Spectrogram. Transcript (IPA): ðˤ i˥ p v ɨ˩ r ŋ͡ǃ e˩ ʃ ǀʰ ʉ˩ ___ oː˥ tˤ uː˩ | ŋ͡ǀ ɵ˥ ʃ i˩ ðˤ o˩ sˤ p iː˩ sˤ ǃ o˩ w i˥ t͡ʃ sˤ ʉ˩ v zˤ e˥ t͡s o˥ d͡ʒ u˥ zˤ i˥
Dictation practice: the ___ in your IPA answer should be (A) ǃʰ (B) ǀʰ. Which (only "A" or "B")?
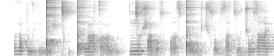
A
